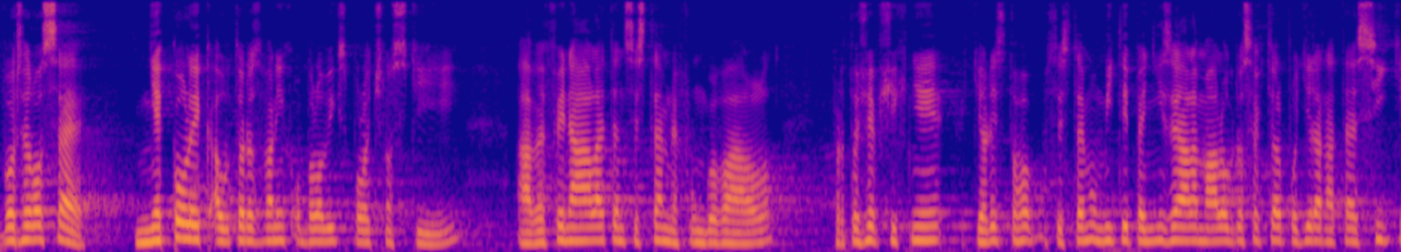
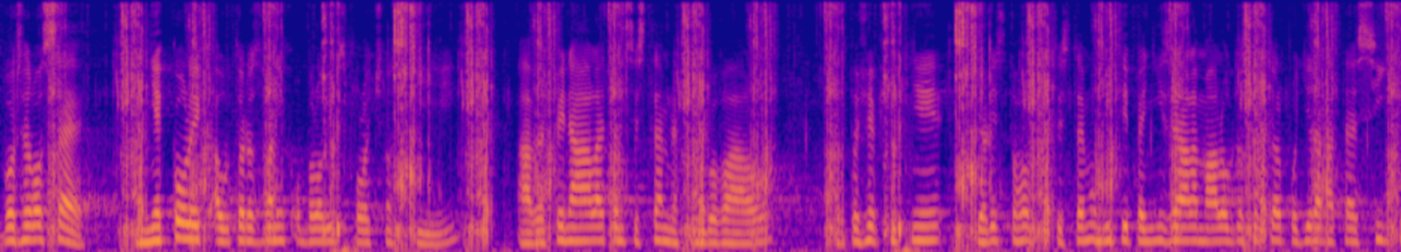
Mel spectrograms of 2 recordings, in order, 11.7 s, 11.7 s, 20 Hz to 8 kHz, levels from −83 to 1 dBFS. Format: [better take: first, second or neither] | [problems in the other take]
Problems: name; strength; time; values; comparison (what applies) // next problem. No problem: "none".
first | background sound (Chewing, mastication); 5 dB below the speech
